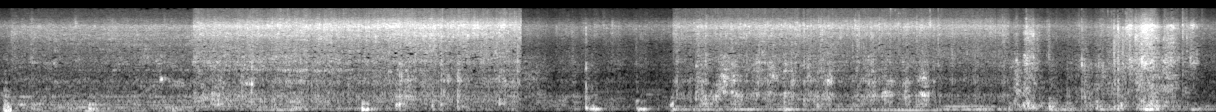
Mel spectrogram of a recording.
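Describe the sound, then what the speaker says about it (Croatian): Meat and onion sizzle in a pan, a steady bright frying hiss that drops off for a moment and resumes, with clatters of stirring and some running-water noise in a home kitchen. "Onda se meso ispržilo, luk nam se ispržio već dovoljno da možemo da stavimo meso."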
